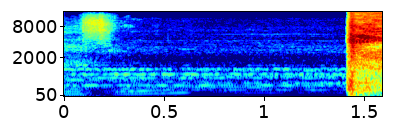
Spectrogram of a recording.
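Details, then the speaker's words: Adult gamer with a lingering cough: a cough while commentating. "As you can hear, I've still got that cough. Yay. Um one day it'll leave me."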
